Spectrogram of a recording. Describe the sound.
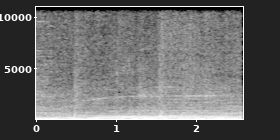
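A car engine roars loudly and steadily as the car is driven and accelerates. The dense engine noise stays constant throughout, with no voices.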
